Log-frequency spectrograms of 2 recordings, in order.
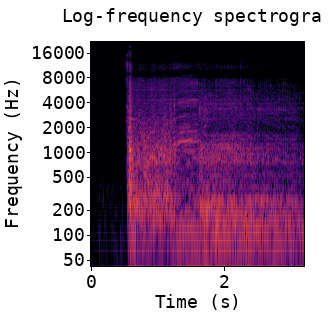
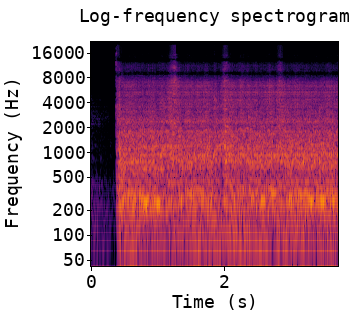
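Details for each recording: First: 1952 International Harvester L112 with spark confirmed at plugs, more gas given: starter spins the engine steadily for seconds and comes close but never catches or keeps running; cranks without starting. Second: 1952 International Harvester L112 after fitting a new 12 V ignition coil, fed gas and starter fluid: engine catches and runs with a fairly even busy note, stalls briefly, restarts and runs; not yet steady, coil still heating.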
